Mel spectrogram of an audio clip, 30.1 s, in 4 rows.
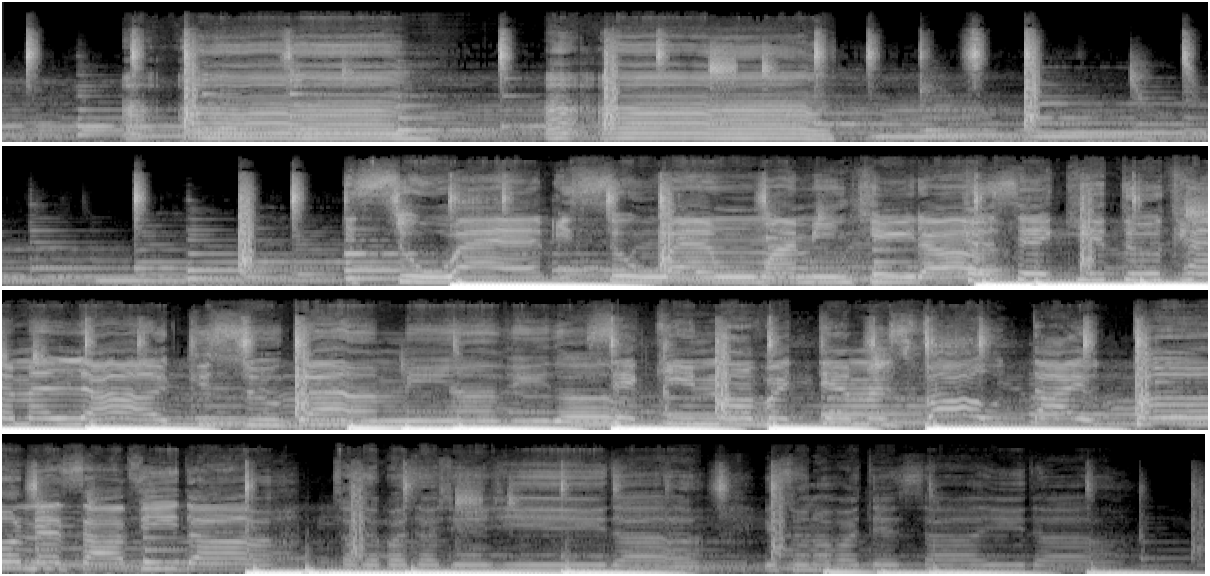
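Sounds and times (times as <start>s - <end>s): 
deep bass: 10.4s - 11.6s, 13.6s - 16.4s, 17.2s - 22.0s, 24.2s - 26.8s, 27.8s - 30.0s.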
